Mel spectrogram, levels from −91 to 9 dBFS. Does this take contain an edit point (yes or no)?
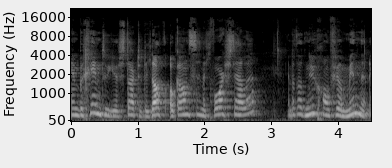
yes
